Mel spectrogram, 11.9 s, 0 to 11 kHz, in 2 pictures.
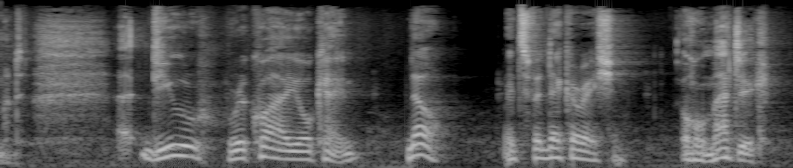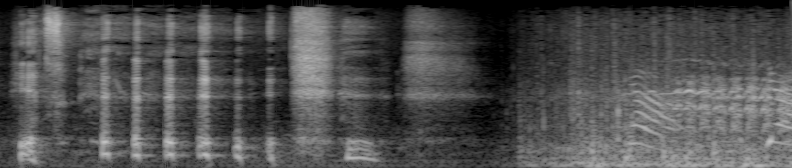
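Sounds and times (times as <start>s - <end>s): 
speech: 1.0s - 7.8s
laughter: 6.4s - 8.8s
horse whinnying: 10.6s - 11.8s.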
